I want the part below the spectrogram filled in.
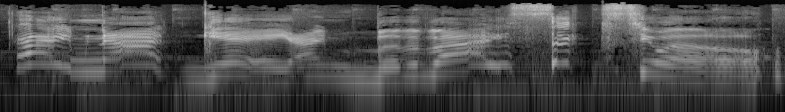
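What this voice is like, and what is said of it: Cartoon bee character voice. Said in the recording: “My impression of the Honey Nut Cheerio bee. Not very good, I know.”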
